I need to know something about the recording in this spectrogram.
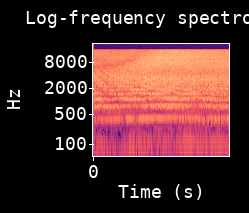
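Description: DJI Spark quadcopter's motors and propellers running with a steady whine as the drone takes off and hovers.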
